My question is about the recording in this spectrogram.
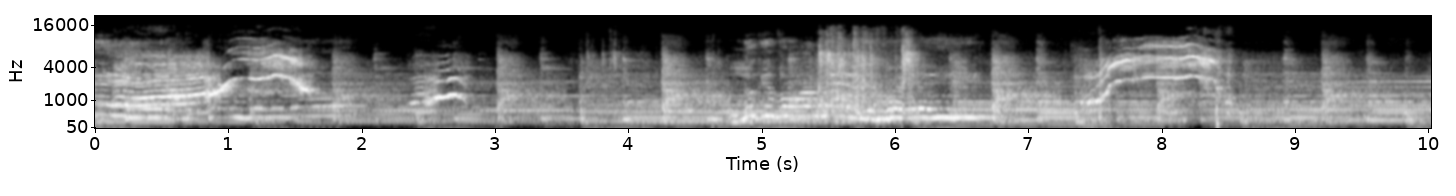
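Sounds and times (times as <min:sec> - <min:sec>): person singing: 0:00.0 - 0:02.8, 0:04.7 - 0:08.5.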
